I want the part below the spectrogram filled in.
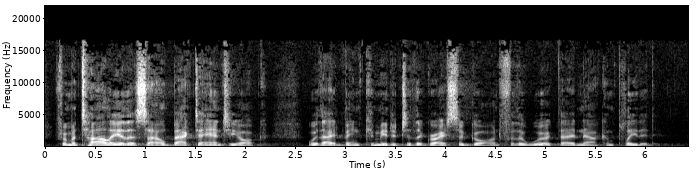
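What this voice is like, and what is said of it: Speaks with a noticeable accent. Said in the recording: “So sorry about the accent”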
